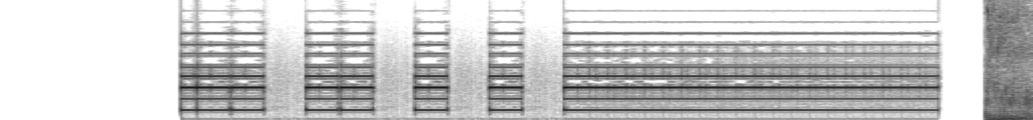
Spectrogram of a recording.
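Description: Electronic beep tone at one fixed pitch, after about a second of silence: four beeps of unequal length, two longer and two short, then one long held beep that cuts off suddenly near the end.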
